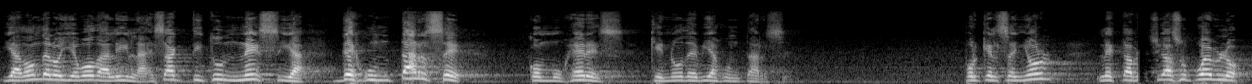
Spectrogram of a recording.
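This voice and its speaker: A pastor from Colombia preaching a sermon, with emphatic rises and drawn-out phrase endings. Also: male voice, high-pitched, darkish tone. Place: church. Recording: long church hall reverb.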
